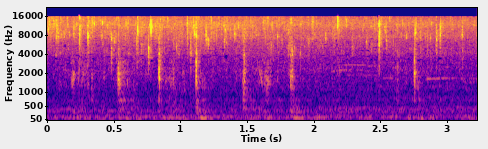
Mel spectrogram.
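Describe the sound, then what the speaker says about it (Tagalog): Peanuts frying in a little oil in small batches, a close crackling sizzle with frequent sharp pops and ticks scattered irregularly throughout, no voices. "Lutuin natin ng by batch kasi ayoko gumamit ng maraming mantika."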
